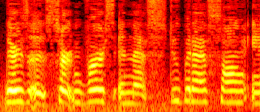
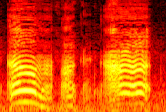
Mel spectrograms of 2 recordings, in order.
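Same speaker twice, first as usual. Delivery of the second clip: choked-up laugh; 4 dB louder, slower than usual. Real, not acted. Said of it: "I'm getting emotional".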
